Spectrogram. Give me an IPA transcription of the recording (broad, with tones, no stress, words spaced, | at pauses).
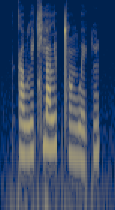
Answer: ka˧wli˧t͡ɕʰja˦li˦p̚ t͡sɔ̃˧ŋwe˨˩ kĩ˦k̚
